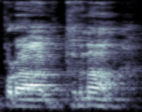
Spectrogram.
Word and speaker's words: प्रार्थना: तो उसको बोलेंगे हम प्रार्थना तो इस तरीके से बोलते हैं जिस पे ये दिया रहता है ना इसको आर का उच्चारण करते किसका पहले ए जाता है जिसपे रहता है उसके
